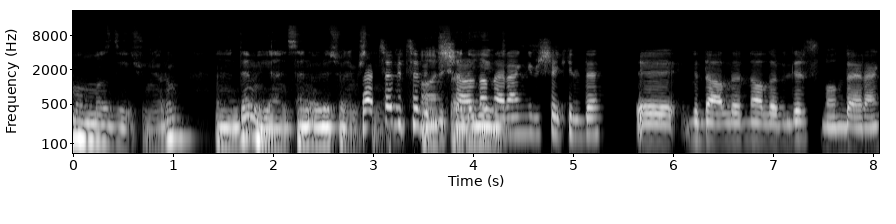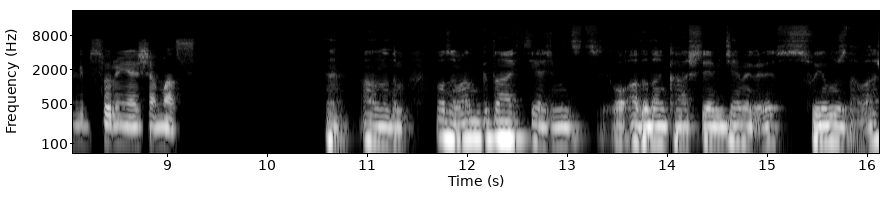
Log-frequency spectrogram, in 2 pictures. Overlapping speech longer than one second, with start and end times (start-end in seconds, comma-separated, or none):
2.9-4.4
